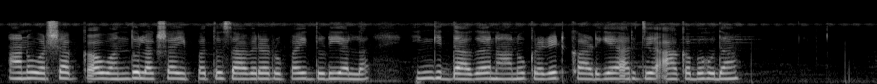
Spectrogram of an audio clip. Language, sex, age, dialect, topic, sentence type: Kannada, female, 18-24, Central, banking, question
